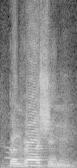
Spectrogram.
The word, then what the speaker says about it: conversion: Conversion.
